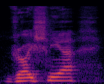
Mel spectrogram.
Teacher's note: it does have stress on the initial syllable, not on the second syllable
